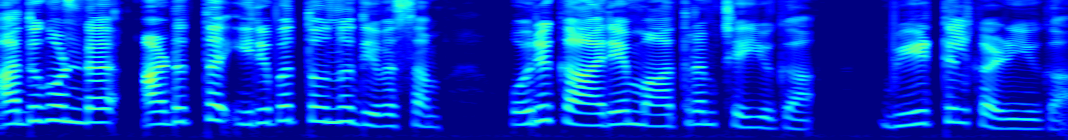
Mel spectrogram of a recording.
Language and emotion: Malayalam, neutral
